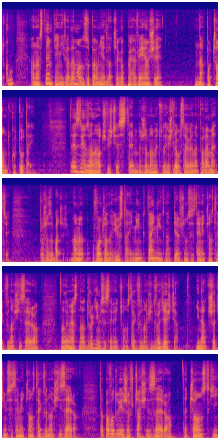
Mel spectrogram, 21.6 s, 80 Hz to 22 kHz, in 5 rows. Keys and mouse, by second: 1.1 click, 8.2 right click, 11.7 click, 15.0 click, 17.1 click.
